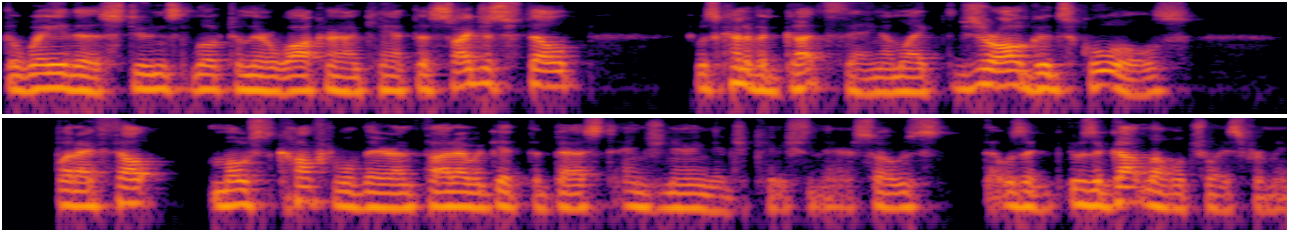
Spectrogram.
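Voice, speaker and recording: Against a quiet background, a man with an American accent speaks very fast at medium pitch with fairly even intonation. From New Jersey. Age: 60s. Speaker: retired business executive, panelist. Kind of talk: panel discussion.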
